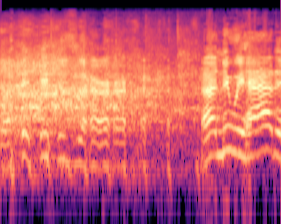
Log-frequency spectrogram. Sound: laughter

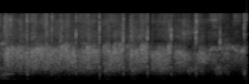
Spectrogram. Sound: applause

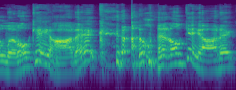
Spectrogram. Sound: laughing

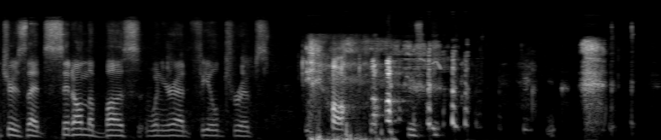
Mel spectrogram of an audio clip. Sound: sighs

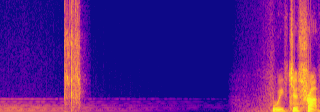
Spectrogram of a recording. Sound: camera shutter clicks

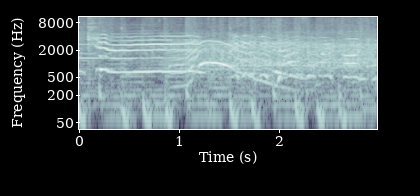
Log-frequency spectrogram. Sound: audience applause

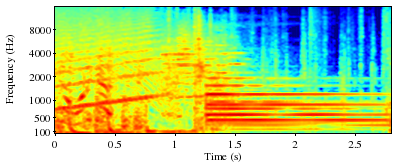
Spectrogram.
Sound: bell tolling

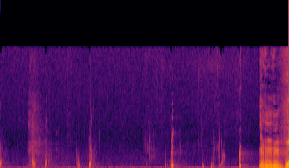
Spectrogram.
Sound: chugging

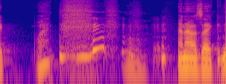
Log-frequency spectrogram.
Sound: laughing

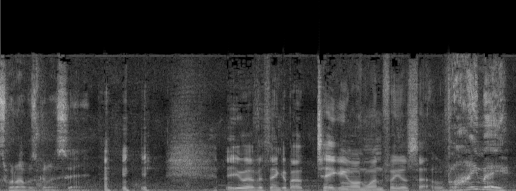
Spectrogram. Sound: chuckles

